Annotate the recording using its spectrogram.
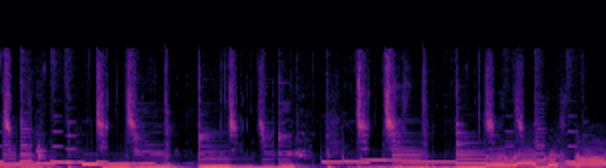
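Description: Instrumental break in a Korean indie-pop song: guitar with a bass line and a lead melody, the loudness dipping briefly twice around the middle.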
